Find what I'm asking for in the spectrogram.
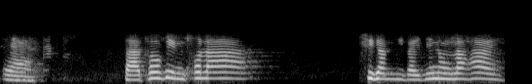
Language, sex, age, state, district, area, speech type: Bodo, female, 45-60, Assam, Chirang, rural, conversation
